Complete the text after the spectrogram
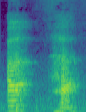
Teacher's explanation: Yang paling bawah namanya pangkal tenggorokan. Penghuninya ada dua, Hamzah dan ha.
